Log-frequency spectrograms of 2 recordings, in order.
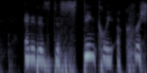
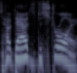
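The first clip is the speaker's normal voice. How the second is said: normal talking voice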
